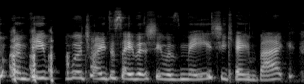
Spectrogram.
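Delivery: ordinary talk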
